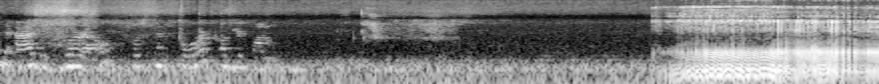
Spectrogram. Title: Dogs Snoring (Boston Terrier)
